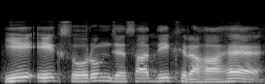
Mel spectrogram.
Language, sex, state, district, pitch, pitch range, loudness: Hindi, male, Arunachal Pradesh, Lower Dibang Valley, 150 Hz, 145-160 Hz, -15 LUFS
